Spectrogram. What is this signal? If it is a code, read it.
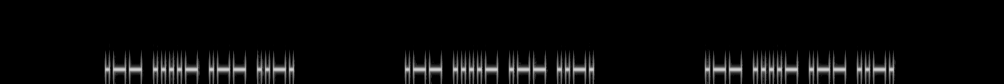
Morse code, heard as a keyed tone, about 30 wpm, 700 Hz. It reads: W4WF W4WF W4WF
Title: Easy Call Signs Repeated 3x - 30wpm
